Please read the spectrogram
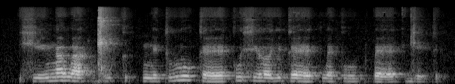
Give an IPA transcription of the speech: xʲ e ŋ a w a k ɡ͡ǁ ɯ k | ŋ e k lː uː k ɛː k u xʲ ʌː lʲ ʌ k ɛː k w ɛ k uː k p ɛː k ɡʲ e k

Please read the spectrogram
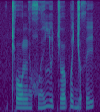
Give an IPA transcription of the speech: cʰ o n ɛ̤ χʷ ɛ̤ ʎ ɵ c ɵ p ə ɟ ɵ θ i

